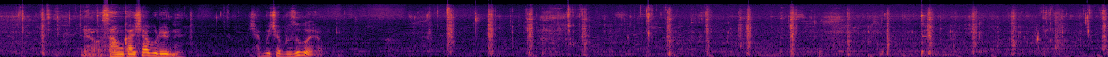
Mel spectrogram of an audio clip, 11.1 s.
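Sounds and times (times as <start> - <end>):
person chewing food: 0.0 - 0.8, 4.1 - 11.0.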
